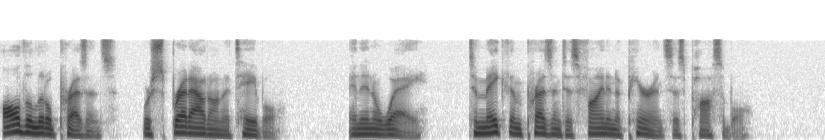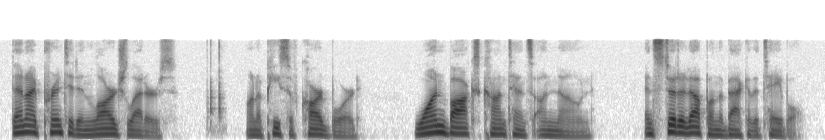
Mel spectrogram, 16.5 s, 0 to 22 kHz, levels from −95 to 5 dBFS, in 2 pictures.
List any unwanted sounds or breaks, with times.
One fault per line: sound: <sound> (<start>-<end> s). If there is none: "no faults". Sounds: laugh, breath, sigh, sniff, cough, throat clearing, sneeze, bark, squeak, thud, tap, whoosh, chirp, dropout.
sound: tap (10.3-10.5 s)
